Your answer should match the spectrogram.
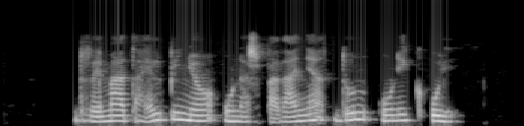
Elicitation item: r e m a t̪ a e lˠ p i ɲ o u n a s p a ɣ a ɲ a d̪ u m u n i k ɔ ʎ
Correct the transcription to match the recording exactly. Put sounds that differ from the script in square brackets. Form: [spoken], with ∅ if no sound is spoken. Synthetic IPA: r e m a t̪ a e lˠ p i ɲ o u n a s p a [ð] a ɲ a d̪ u [n] u n i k [u] ʎ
